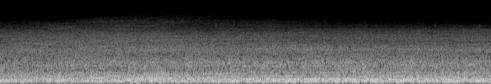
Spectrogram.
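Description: Steady road and engine noise of a car driving at highway speed, heard from inside the cabin, with a low tyre rumble and a faint steady hum.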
